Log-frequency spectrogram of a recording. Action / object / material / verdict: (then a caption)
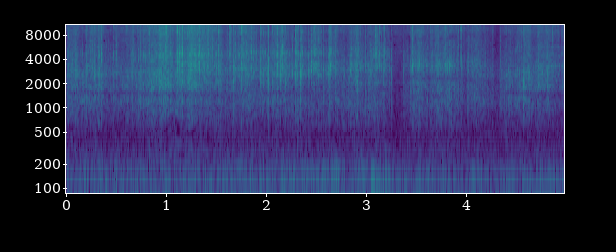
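shake / small plastic beads in a plastic bowl / plastic / none. A hand with painted nails stirs and rubs a pink plastic bowl full of small plastic faux pearl beads. The beads give a steady, quiet stream of bright, crackling clicks and rattles. The sound stays mostly high, with a faint low rumble underneath.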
